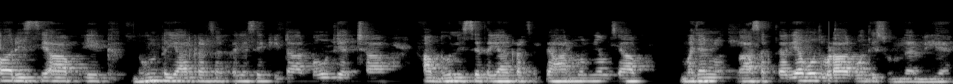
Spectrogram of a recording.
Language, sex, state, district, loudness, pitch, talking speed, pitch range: Hindi, male, Bihar, Jahanabad, -17 LUFS, 150 Hz, 230 wpm, 145-155 Hz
